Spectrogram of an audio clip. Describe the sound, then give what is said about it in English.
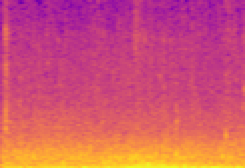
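Rain streams down window glass in a soft, even hiss of patter that stays faint and unchanging throughout, with no voices. “the kitten lies down, pawing at the raindrops sliding down the window glass.”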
